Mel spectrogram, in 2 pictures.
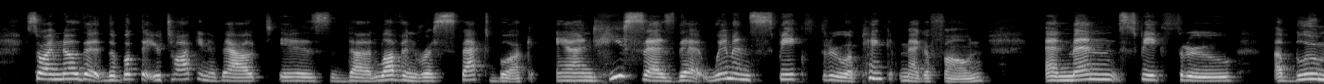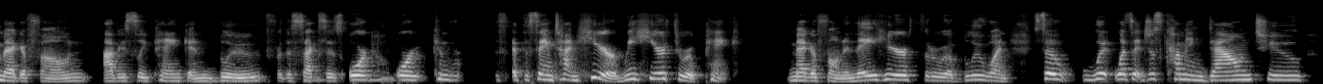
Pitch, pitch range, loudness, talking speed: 195 Hz, 165-230 Hz, -21 LUFS, 155 wpm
